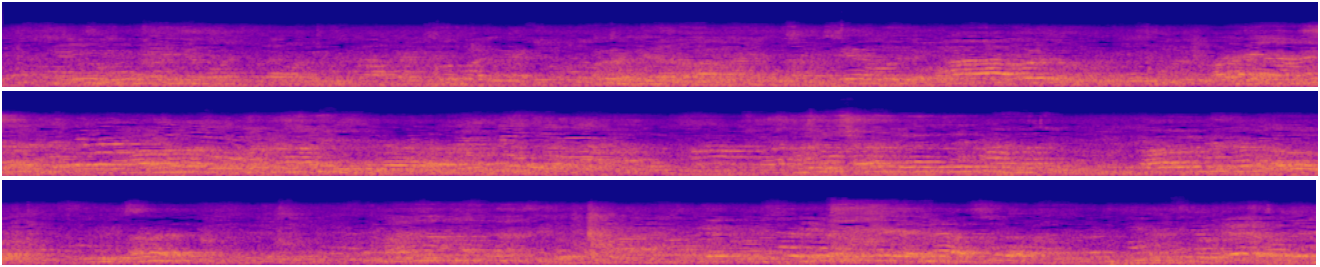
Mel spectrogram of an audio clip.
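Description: Footsteps shuffle as a crowd of men walks past.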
